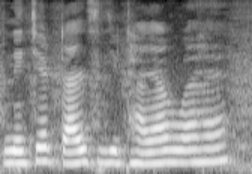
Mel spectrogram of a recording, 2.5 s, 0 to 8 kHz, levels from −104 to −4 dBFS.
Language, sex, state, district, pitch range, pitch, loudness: Hindi, female, Jharkhand, Palamu, 205-220 Hz, 210 Hz, -14 LUFS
